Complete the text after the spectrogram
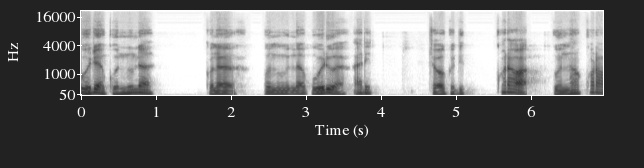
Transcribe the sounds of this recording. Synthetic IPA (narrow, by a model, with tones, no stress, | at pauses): wo˦ɾi˦wa˨ko˨nu˦la˦ | ku˨˦na˨ | ko˨nu˦la˦ku˨wo˦ɾi˦wa˨a̰˦ɾi˦ | t͡ʃo˨ko˨di˨ | ku˦ɾa˦wa˨ | ko˨na˦ku˦ɾa˦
